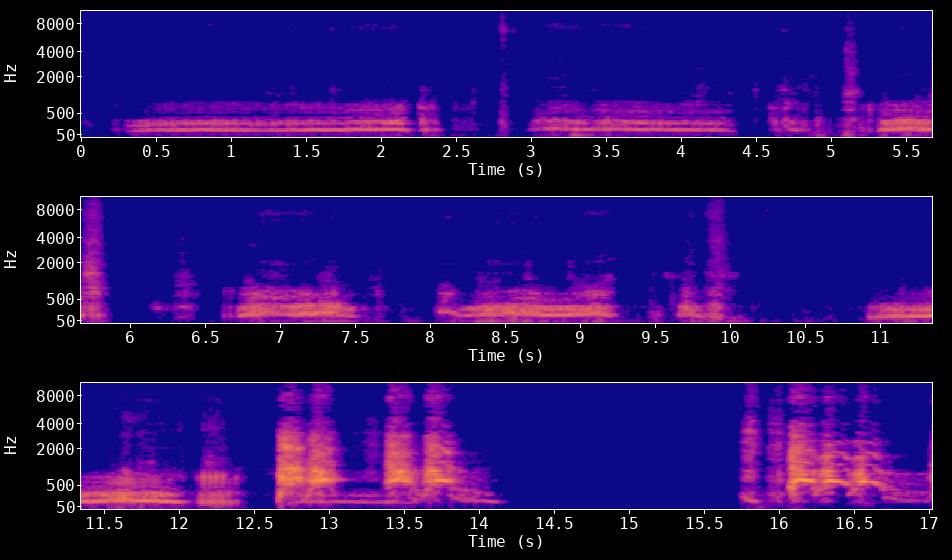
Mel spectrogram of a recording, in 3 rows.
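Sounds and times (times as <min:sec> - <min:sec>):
dog growling: 0:00.2 - 0:10.0, 0:10.9 - 0:12.5
dog barking: 0:12.6 - 0:14.1, 0:15.9 - 0:17.0.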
